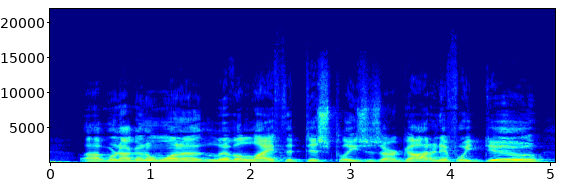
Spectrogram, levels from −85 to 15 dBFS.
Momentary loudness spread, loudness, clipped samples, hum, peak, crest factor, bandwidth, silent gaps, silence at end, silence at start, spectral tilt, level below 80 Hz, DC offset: 7 LU; -29 LUFS; under 0.1%; none; -10 dBFS; 18 dB; 15 kHz; none; 0 s; 0 s; -5 dB/octave; -52 dBFS; under 0.1%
